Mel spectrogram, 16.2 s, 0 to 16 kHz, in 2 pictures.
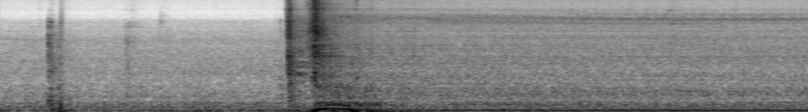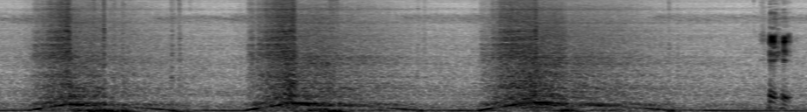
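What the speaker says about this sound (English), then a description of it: "in this channel we like to hear the engine." A 2025 Rolls-Royce Cullinan Series II is revved three times in close succession, each blip swelling and sweeping in pitch before settling back to a low, steady idle rumble, with an earlier short rev near the start.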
